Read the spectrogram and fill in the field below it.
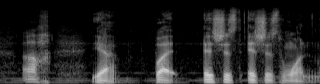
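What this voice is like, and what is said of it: Usual voice. Nothing is said of it.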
